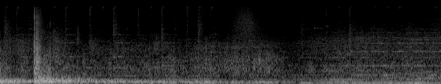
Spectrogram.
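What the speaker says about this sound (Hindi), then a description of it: "रूस के सैनिकों ने भी यूक्रेन के खिलाफ होवित्जर तोप का इस्तेमाल किया।" Russian troops firing a howitzer at Ukrainian forces: one heavy booming blast early on, then a long rolling rumble that lingers and slowly settles.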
